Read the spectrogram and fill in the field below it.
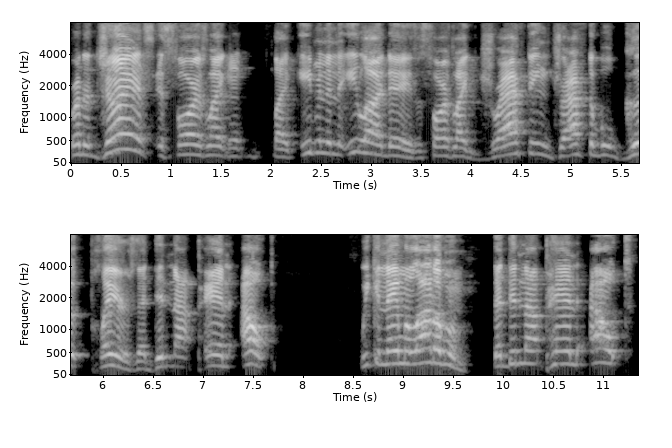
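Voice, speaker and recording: A man with a high, bright voice talks football in a slangy, joking way. He keeps saying "bro" and "man" as he makes his case. He often talks over the others. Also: normal speed. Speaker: football show panelist. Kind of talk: casual sports talk.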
